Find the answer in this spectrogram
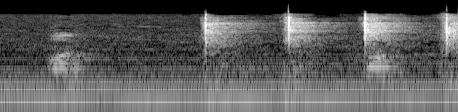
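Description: Three sharp clicks, evenly spaced a little under half a second apart, beginning about a second in, over a faint low hum.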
